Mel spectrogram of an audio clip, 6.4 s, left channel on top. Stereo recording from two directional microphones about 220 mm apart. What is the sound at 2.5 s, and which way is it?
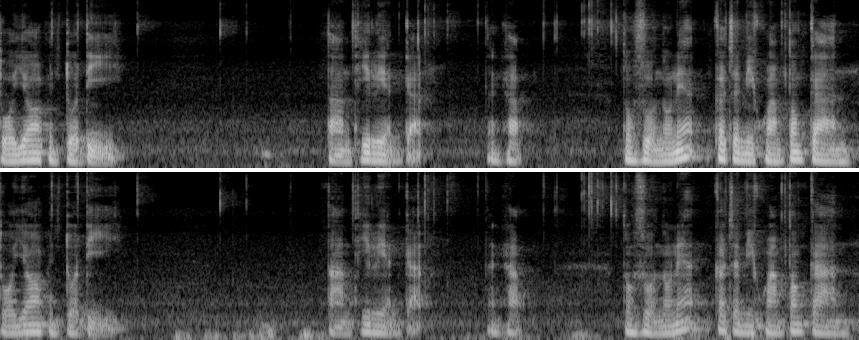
Speech, 15° left (ahead or behind).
